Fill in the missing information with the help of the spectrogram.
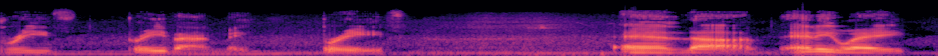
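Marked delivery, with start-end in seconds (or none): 0.0-2.0 soft, sarcastic, scoffing put-on mocking tone. Retelling opening the Bible in hotel rooms, mockingly retelling own words. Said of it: "I'd mockingly open it up and go".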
